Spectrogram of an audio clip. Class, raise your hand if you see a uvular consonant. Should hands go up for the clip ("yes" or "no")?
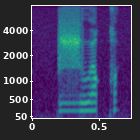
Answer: yes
